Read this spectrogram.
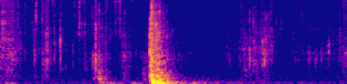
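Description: A car door slams shut with a heavy thud.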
